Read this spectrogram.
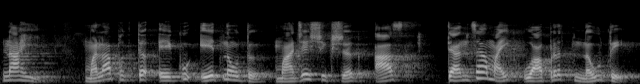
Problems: none marked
